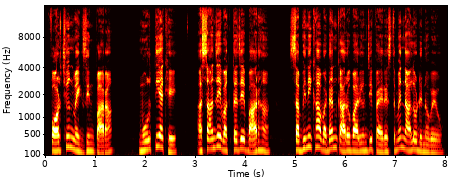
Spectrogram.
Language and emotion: Sindhi, neutral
